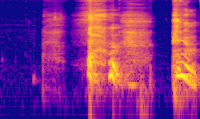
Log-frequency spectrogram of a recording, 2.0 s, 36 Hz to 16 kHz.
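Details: A short run of harsh coughing bursts with a throat-clearing quality in a quiet room, recorded during a 2x spicy noodles eating challenge; cough.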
